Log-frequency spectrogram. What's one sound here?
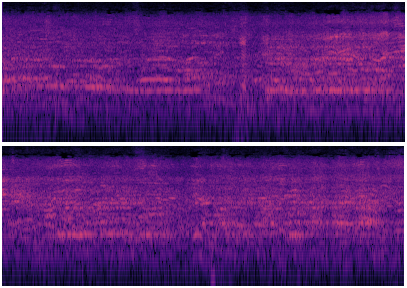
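A crowd of fans sings and chants loudly in an open stadium.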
